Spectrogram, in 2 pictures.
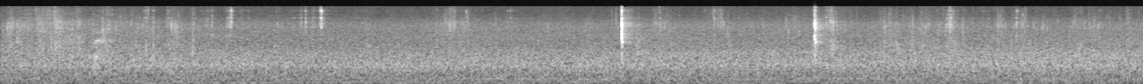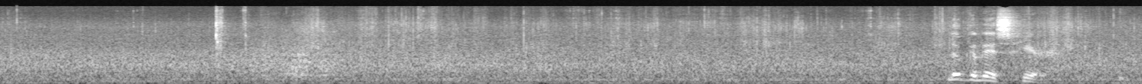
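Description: Pruning shears snip small twigs with sharp clicks.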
